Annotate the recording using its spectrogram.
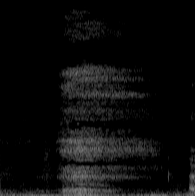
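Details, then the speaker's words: Female in an asthma attack, with infection gone down to the bronchi, unable to breathe before hospital: a single loud, rough, effortful gasping, snorting breath between quieter noisy breathing; laboured breathing. "Regardez comment elle est. Elle n'arrive plus à respirer, écoutez."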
